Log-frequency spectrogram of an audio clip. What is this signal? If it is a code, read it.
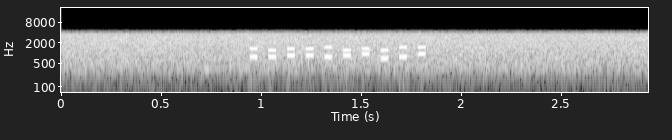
DTMF, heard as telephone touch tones, dialled by machine, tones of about 40 ms, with phone line noise. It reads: 548867016#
